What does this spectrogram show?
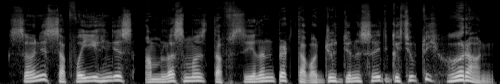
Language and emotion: Kashmiri, surprised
